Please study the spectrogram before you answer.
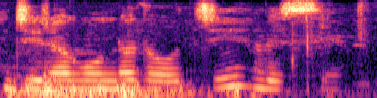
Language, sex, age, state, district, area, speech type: Odia, female, 18-30, Odisha, Malkangiri, urban, spontaneous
